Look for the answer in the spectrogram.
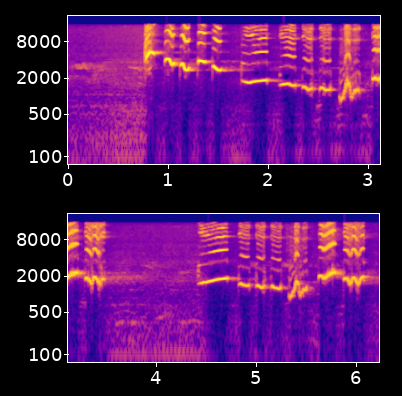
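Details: White-rumped shama in strong song, pouring out descending whistled glides, sharp high ticks and swooping slurred notes in quick, varied bursts, with a short hissy pause midway.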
